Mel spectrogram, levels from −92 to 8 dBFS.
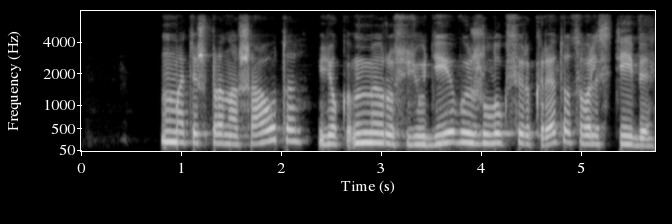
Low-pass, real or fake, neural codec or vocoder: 7.2 kHz; real; none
